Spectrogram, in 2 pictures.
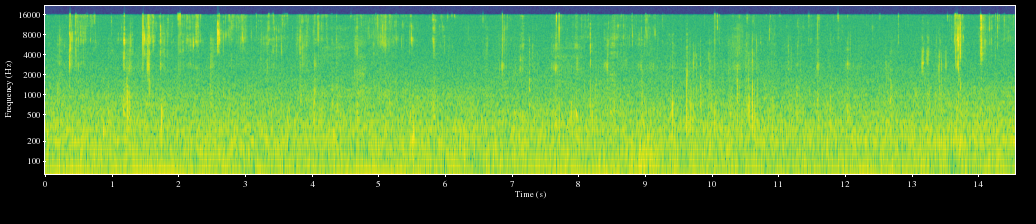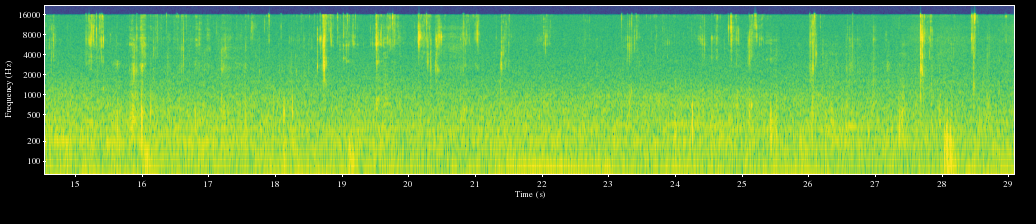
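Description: Close-miked chewing and wet mouth sounds of someone eating rice, eggplant omelette and beef stew by hand, with many short sharp clicks and smacks scattered throughout.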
